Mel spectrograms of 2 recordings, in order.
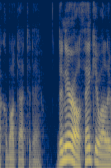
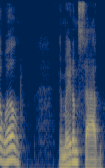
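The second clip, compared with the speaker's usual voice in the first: ordinary talk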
